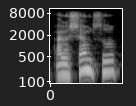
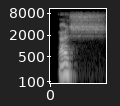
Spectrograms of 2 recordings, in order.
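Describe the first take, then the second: First: The article is pronounced with a clear l sound. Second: The l merges into the following sh sound. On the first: The speaker calls it wrong. "Jangan al al syamsu" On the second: The speaker calls it right. "tapi ash"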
